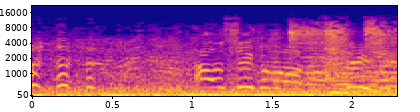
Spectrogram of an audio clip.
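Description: Riders' voices shouting over loud fairground ride music while a Superbob ride runs, with a deep steady rumble underneath.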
